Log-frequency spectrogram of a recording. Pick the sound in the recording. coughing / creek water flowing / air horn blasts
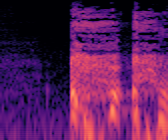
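coughing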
